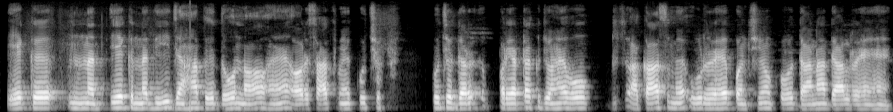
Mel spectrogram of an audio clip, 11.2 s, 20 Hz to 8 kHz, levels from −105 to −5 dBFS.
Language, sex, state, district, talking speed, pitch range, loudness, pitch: Hindi, male, Bihar, Gopalganj, 150 wpm, 125-140 Hz, -17 LUFS, 135 Hz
